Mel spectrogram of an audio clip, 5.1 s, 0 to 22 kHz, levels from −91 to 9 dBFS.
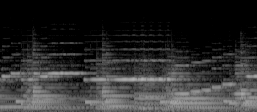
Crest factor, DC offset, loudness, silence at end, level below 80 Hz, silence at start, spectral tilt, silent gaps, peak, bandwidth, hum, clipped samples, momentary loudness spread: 14 dB; under 0.1%; -31 LUFS; 0 s; -60 dBFS; 0 s; -7.5 dB/octave; none; -18 dBFS; 8.6 kHz; none; under 0.1%; 7 LU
